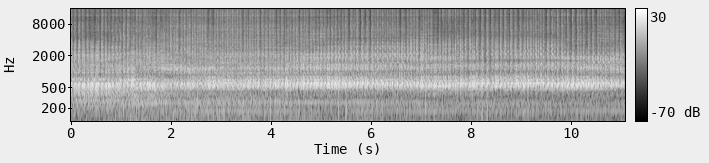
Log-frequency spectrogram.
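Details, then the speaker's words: 1979 Ski-Doo 9500 mod sled two-stroke, twin Mikuni carbs with 50 pilot jets, air screws 1.5 turns out: fast, busy idle with blubbery, uneven edge, running rich; 50 pilot too aggressive, moving to 45. "Alright, got to move down to a 45 on the pilot jet. 50 was a little aggressive."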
